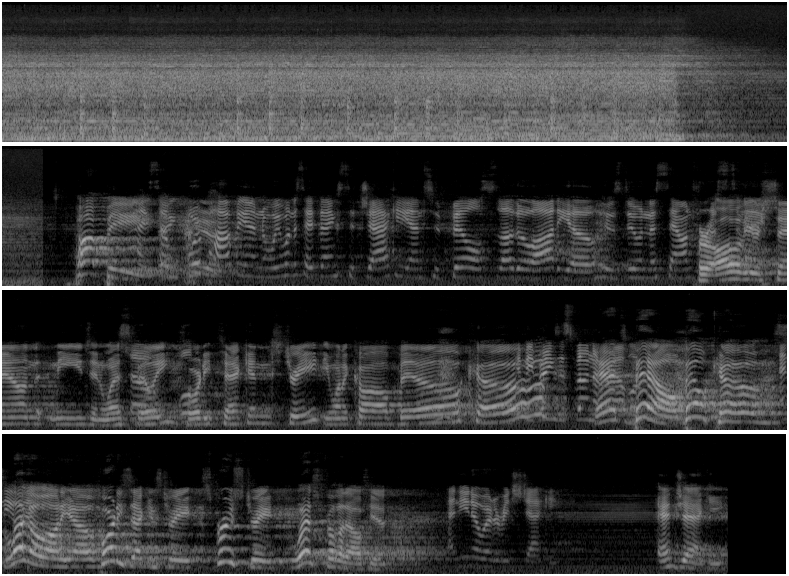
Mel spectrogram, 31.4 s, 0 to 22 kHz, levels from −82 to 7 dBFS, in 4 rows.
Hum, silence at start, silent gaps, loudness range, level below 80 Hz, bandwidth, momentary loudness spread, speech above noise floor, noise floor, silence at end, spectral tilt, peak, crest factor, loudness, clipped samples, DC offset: none; 0 s; none; 11 LU; -52 dBFS; over 20 kHz; 15 LU; 25 dB; -57 dBFS; 0.6 s; -3 dB/octave; -10 dBFS; 20 dB; -28 LUFS; under 0.1%; under 0.1%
